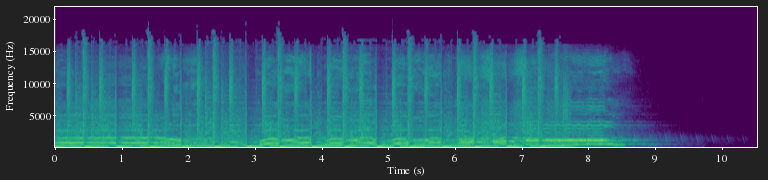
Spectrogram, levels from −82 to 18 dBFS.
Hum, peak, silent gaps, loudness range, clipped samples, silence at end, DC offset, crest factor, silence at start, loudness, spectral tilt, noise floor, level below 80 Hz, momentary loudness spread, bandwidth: none; 0 dBFS; none; 2 LU; under 0.1%; 1.8 s; under 0.1%; 10 dB; 0 s; -10 LUFS; -4.5 dB/octave; -72 dBFS; -12 dBFS; 2 LU; 17.5 kHz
